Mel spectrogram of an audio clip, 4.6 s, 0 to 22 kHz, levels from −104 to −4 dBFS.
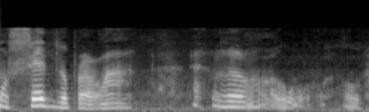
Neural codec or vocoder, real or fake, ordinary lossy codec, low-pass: codec, 16 kHz, 4 kbps, FunCodec, trained on LibriTTS, 50 frames a second; fake; none; none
